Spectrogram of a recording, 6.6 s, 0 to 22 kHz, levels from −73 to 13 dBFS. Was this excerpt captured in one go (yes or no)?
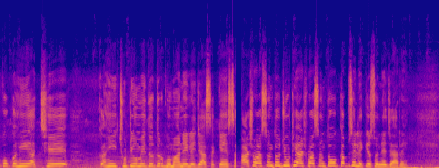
no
